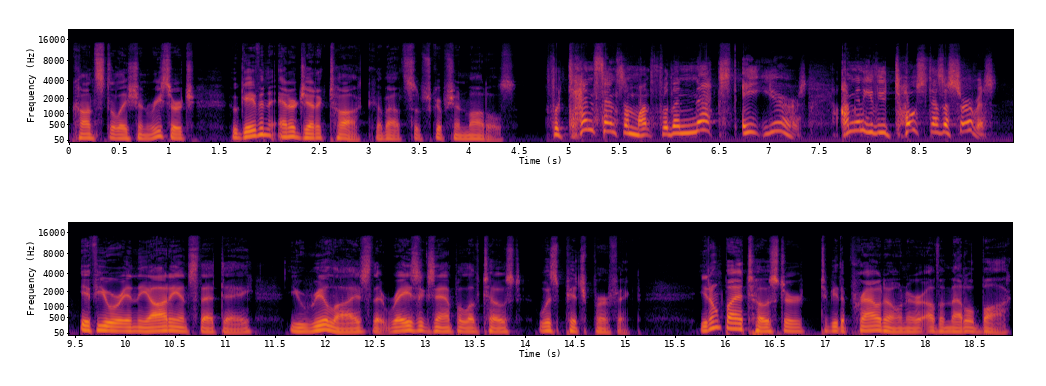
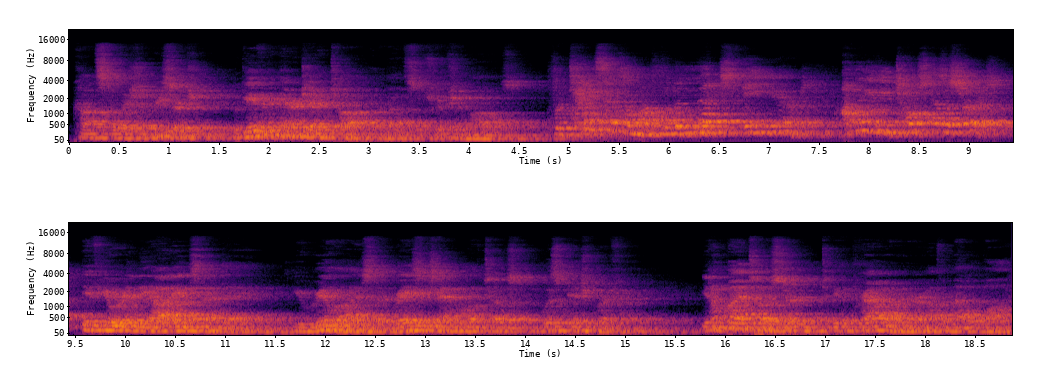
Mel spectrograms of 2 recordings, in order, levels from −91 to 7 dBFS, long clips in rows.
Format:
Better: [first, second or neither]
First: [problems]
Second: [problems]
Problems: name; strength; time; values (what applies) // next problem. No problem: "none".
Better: first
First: none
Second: off-mic speech; far // room echo; strong; dies away in 1.9 s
